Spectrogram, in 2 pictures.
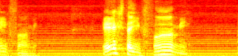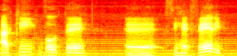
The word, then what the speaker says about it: Voltaire: Por exemplo, Voltaire, um filósofo muito conhecido, na verdade se escreve Voltaire, né, em português, mas se pronuncia Voltaire.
